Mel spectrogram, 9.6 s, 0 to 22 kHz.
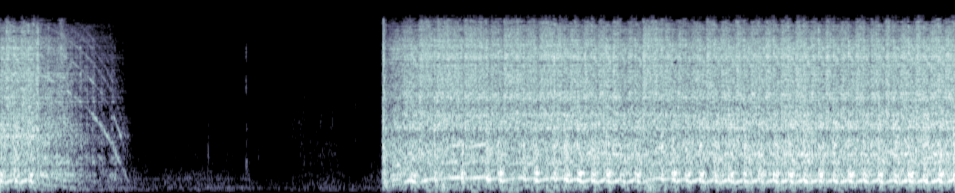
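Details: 2002 Pontiac Grand Am: the starter churns steadily at about three pulses per second, stops, then churns again without the engine catching. Extended crank with no start; the car eventually starts after 6–7 tries.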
